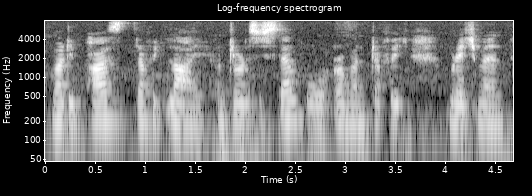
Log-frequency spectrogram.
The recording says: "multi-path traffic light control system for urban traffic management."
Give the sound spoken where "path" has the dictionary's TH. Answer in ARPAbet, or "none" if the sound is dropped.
S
